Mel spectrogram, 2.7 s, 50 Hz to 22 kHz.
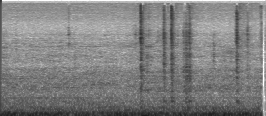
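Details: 2017 Chevrolet Bolt driving: over low road rumble, short sharp creaks from the rear hatch latch area in the back of the vehicle.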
